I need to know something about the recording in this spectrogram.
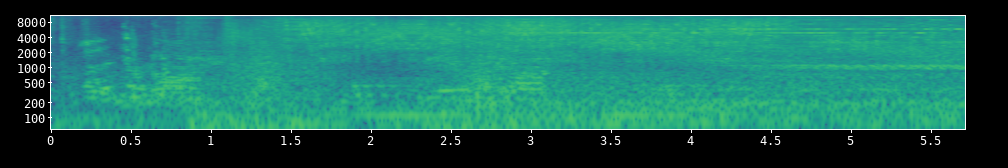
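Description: Video game weapons fire and blasts crackle during a battle.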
